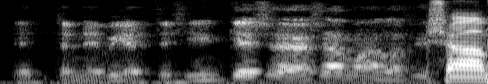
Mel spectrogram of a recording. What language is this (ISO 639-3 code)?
fin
